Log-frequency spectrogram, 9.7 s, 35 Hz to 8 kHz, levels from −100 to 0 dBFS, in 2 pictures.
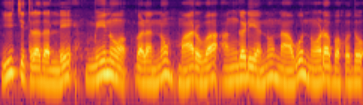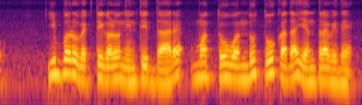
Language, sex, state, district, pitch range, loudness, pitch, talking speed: Kannada, male, Karnataka, Bangalore, 115-150 Hz, -14 LUFS, 125 Hz, 85 wpm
